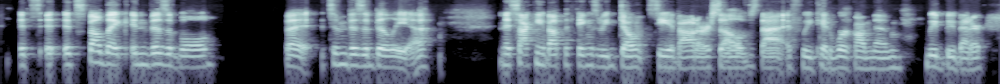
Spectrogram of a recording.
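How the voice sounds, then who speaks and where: A woman speaks at a fairly quick pace in a fairly low pitch, her tone bright and sharp with some vocal fry. Her intonation stays fairly even over a quiet background. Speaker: network marketing team leader. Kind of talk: motivational team training call.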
